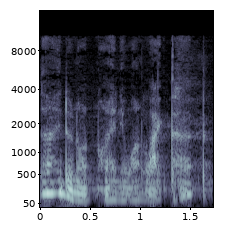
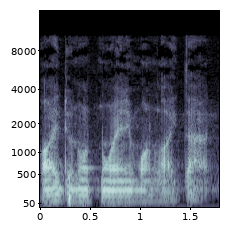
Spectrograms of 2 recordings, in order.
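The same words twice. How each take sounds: First: Soft whisper; a whispered, gentle reply from within. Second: Low, soft and grave; a low, grave voice from inside. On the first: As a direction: breathe it gently, almost silent. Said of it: "A gentle voice from inside said". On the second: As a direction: speak with solemn authority from within. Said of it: "A grave voice from inside said". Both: Acted.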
